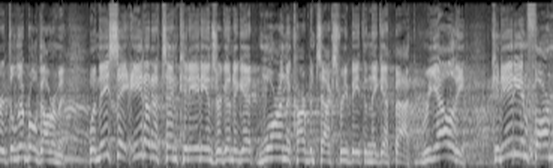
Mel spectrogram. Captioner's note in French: voix de l'interprète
